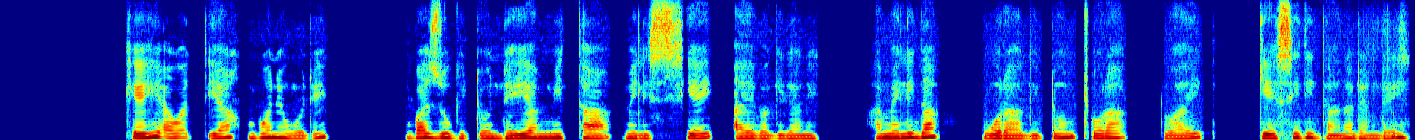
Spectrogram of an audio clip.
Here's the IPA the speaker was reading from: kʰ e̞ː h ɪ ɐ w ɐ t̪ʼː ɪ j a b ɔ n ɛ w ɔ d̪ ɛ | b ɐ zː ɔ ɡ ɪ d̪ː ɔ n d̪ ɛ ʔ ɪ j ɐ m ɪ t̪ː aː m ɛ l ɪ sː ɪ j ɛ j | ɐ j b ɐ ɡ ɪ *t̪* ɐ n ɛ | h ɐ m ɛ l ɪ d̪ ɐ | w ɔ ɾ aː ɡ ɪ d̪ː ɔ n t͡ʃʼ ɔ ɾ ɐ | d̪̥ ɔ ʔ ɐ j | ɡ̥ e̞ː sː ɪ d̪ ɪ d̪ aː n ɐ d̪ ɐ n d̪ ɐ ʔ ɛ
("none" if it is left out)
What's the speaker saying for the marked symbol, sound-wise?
d̪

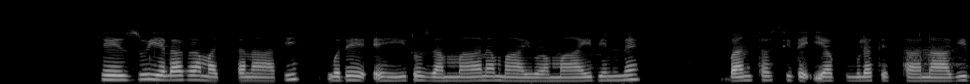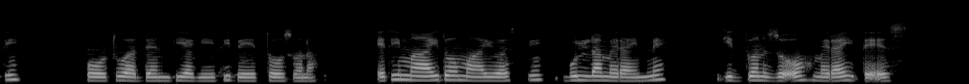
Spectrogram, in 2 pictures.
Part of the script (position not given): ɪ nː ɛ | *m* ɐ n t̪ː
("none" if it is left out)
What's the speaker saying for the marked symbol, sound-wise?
b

